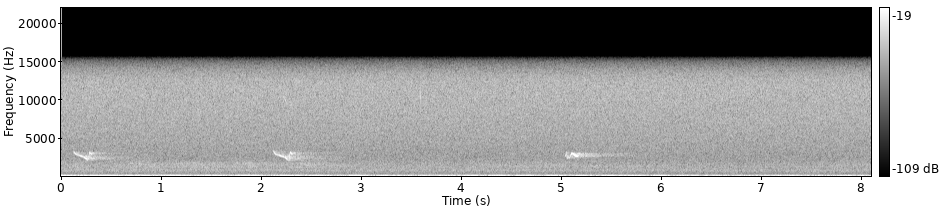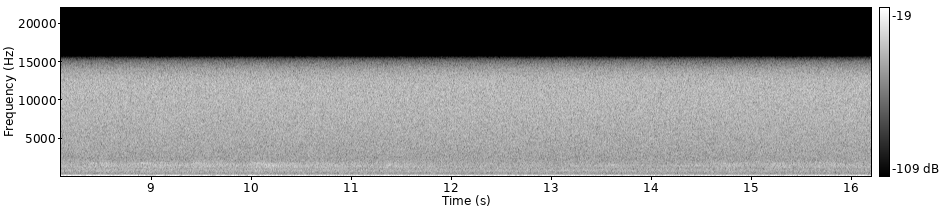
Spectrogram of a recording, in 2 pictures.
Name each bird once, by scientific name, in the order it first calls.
Icterus galbula, Corvus brachyrhynchos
